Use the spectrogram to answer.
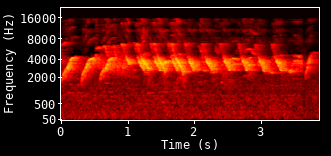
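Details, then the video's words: Canary singing in full voice in the cengkok mewah style: loud, clear, high notes that slur downward, delivered in a quick, steady series of roughly four per second, with no other sounds. "Suara Burung Kenari Gacor cengkok mewah"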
